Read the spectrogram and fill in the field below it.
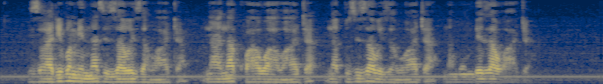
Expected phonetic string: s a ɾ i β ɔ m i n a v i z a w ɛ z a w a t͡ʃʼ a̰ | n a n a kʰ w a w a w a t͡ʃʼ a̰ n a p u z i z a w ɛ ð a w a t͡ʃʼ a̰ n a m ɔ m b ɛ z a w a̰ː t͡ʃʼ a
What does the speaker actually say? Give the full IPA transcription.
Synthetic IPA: z a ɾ i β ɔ m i n a z i z a w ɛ z a w a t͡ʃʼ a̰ | n a n a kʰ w a w a w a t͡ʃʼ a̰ n a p u z i z a w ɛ z a w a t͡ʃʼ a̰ n a m u m b ɛ z a w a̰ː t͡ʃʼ a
